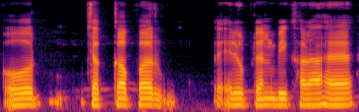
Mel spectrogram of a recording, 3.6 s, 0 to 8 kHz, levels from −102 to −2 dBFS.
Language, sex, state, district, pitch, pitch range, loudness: Hindi, male, Jharkhand, Ranchi, 125 Hz, 125-130 Hz, -19 LUFS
